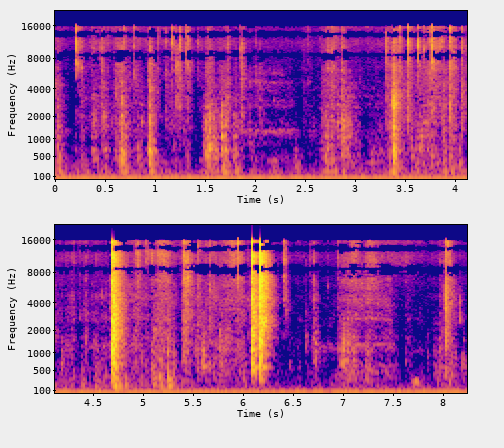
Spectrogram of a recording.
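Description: Hard plastic of a vintage Kenner Slave I toy clicking and knocking as its parts are handled and worked. Small scattered clicks throughout, with a few sharper snaps from about the middle on, the loudest about three seconds before the end.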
